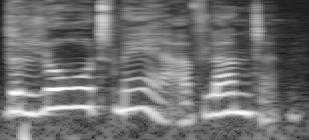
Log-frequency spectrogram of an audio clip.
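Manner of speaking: lightly put-on posh British; hoity-toity British. Podcaster defending her accent for the Lord Mayor, hoity-toity British. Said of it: "it was supposed to be".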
